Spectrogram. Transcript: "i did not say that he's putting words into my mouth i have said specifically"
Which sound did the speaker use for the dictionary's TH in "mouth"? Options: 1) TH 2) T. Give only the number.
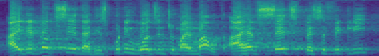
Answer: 2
